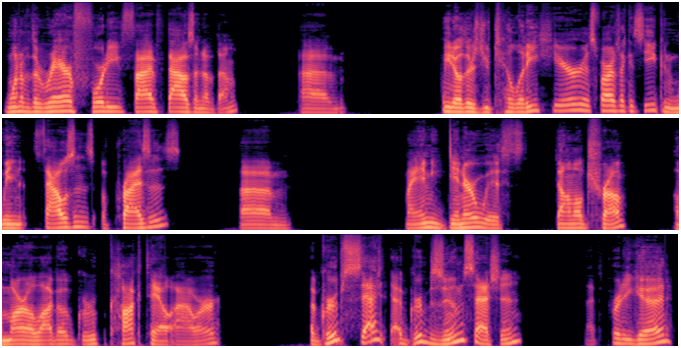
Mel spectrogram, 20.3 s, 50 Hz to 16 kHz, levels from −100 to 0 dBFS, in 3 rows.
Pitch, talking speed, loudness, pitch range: 135 Hz, 140 wpm, -21 LUFS, 120-150 Hz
